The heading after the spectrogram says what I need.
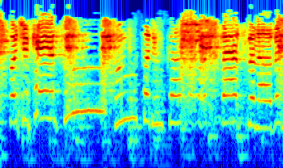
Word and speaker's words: Paducah: you wanna, you can rhyme it with bazooka. But you can't poo poo paducah. That's another name for paradise. Paducah, paducah.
